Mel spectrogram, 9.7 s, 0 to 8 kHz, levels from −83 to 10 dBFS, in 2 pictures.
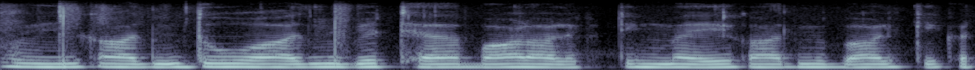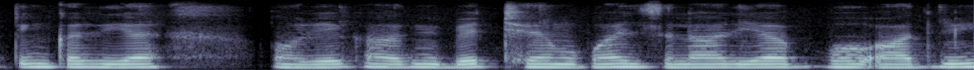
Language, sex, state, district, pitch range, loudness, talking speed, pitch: Rajasthani, male, Rajasthan, Nagaur, 130-140 Hz, -15 LUFS, 185 wpm, 135 Hz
